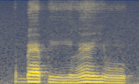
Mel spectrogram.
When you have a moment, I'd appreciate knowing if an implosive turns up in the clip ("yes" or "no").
yes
